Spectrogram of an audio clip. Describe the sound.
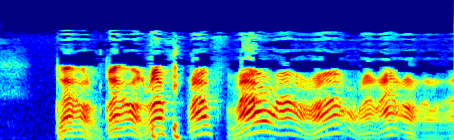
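A woman's voice imitates a dog as the voice of a dog character in a performance, producing a rapid series of yelping, barking sounds with rising and falling pitch, fairly loud, running continuously for a few seconds.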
